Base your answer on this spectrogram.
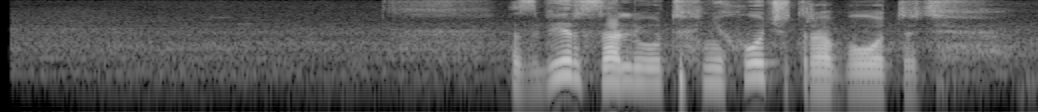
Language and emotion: Russian, sad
